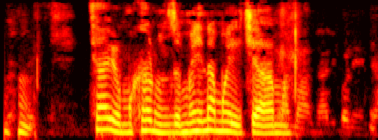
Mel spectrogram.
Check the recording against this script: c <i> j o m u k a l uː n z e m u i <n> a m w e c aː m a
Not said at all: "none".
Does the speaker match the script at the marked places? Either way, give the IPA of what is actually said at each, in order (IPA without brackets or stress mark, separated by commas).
a, n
